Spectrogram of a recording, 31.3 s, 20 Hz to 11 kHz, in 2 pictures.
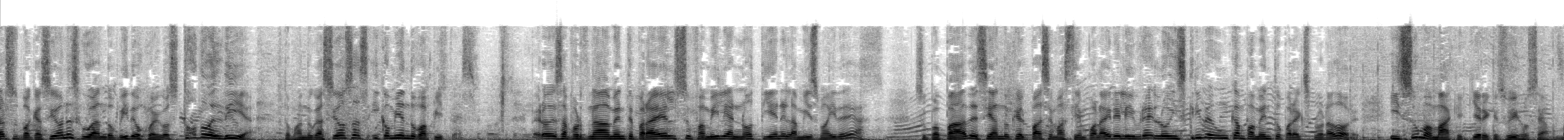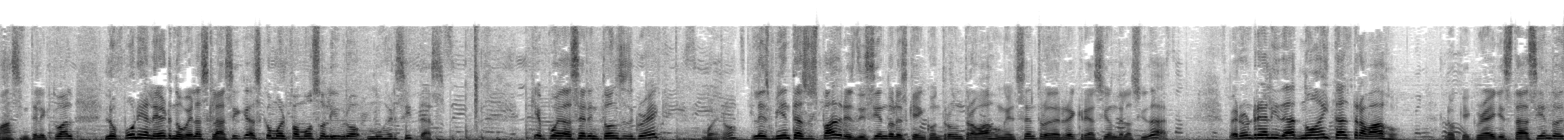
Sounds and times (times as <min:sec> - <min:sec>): Music: 0:00.0 - 0:04.3, 0:09.8 - 0:27.8
Speech: 0:00.0 - 0:20.2, 0:20.8 - 0:31.2.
